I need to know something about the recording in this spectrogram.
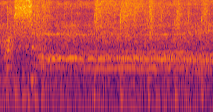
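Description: Thrash metal band recording: distorted guitars, bass and fast drumming, with a long held high note coming in about half a second in.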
